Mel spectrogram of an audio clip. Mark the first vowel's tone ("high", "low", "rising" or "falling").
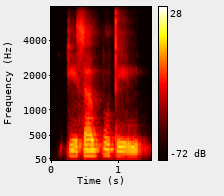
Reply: low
